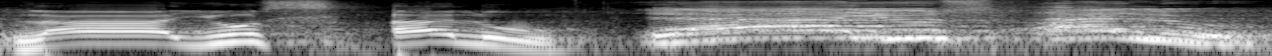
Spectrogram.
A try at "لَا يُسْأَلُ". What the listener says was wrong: حمزہ کی ادائی کریں گے, عین کی آواز نہیں آنی چاہیے.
